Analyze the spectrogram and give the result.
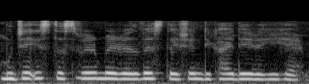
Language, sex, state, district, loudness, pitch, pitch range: Hindi, female, Arunachal Pradesh, Papum Pare, -17 LUFS, 255 Hz, 245-265 Hz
